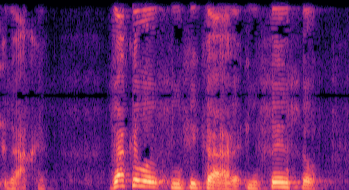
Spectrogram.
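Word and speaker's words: Sache: lingua tedesca si dice si pronuncia zake è scritto s a c h e zake zake vuol significare in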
